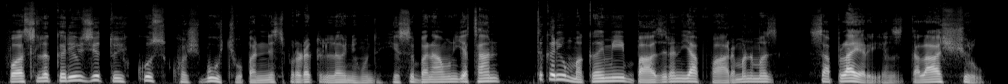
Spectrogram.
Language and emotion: Kashmiri, neutral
